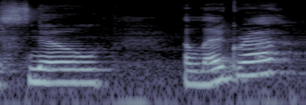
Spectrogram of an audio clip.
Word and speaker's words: Snow Allegra: next song is I want you around by snow algra am I pronouncing that correctly yep it's I love this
